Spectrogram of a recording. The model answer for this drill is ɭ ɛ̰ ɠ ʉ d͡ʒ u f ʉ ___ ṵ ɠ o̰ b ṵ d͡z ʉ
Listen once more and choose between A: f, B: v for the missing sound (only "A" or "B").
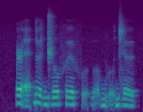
A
